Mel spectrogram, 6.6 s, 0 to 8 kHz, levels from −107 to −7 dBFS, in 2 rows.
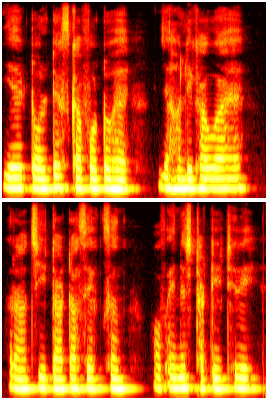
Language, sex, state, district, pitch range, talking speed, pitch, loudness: Hindi, male, Jharkhand, Palamu, 150-160 Hz, 165 wpm, 155 Hz, -16 LUFS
